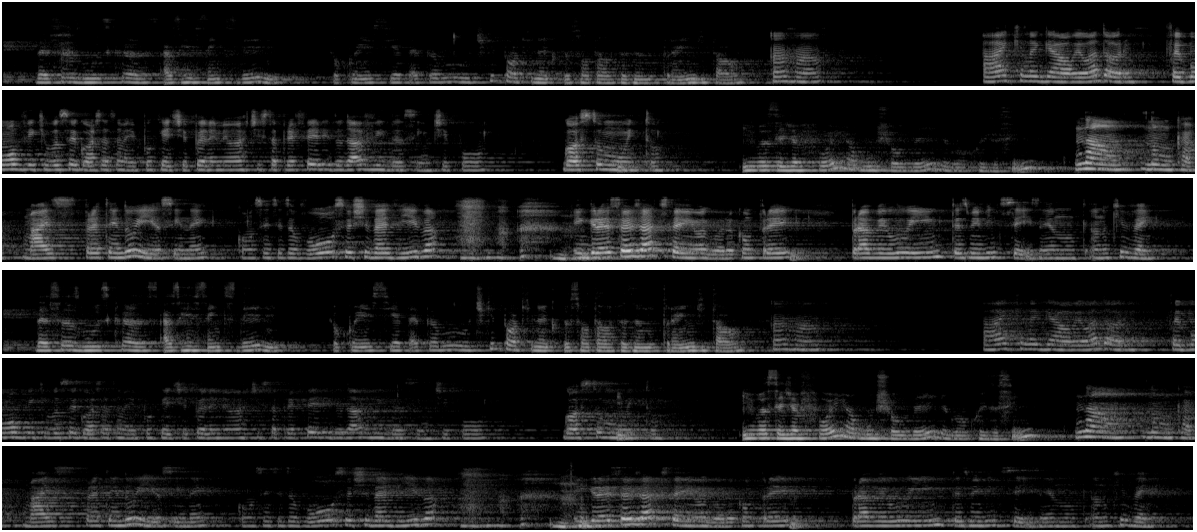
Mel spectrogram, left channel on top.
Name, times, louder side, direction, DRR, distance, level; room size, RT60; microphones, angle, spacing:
voice 1, 0.3-2.8 3.3-7.5 18.1-18.3 19.3-22.3 29.3-29.9 31.7-31.9, right 3 dB, 40° right, 10 dB, 0.6 m, -35 dB
voice 2, 7.7-8.2 9.8-11.4 11.6-16.8 17.5-18.6 22.7-26.0 26.2-31.8 32.4-35.4, left 5 dB, 70° left, 10 dB, 0.7 m, -33 dB
23.5 x 10.5 x 5.8 m, 2.4 s
head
